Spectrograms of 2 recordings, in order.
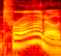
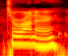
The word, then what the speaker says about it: Toronto: When I was a kid, I got yelled at for pronouncing the T or the second T in Toronto. – Toronto. – Yeah, so they say it like Toronto.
